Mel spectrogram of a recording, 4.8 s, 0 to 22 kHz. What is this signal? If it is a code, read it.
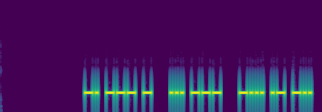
Morse code, heard as a keyed tone, about 30 wpm, 700 Hz. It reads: NOT SO BAD
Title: Sentences from Top 700 Words 30wpm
